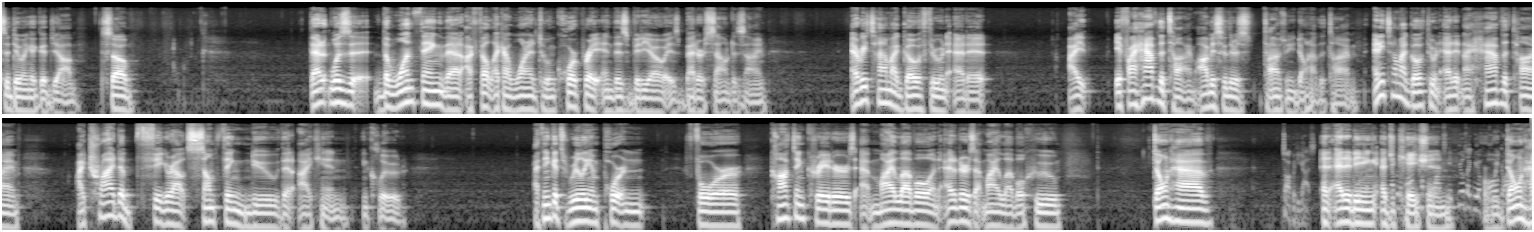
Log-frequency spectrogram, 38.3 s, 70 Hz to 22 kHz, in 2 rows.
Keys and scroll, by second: 13.1-13.9 typing, 35.0 space, 35.4 d, 36.5 d, 37.6-38.2 typing.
